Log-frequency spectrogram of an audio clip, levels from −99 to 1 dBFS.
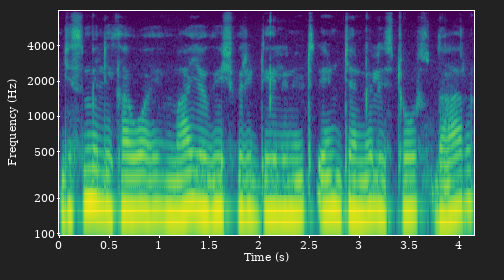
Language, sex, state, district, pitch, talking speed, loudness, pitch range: Hindi, male, Madhya Pradesh, Dhar, 150 Hz, 175 wpm, -11 LUFS, 145-150 Hz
